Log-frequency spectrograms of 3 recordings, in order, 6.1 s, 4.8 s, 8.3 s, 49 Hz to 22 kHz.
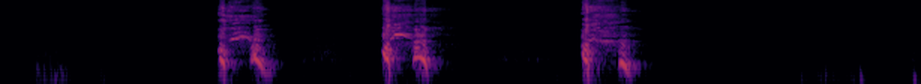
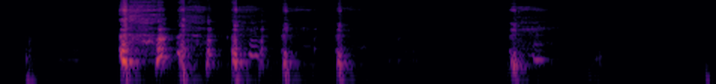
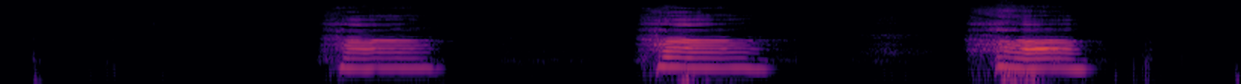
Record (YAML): three_cough_length: 6.1 s
three_cough_amplitude: 1840
three_cough_signal_mean_std_ratio: 0.3
cough_length: 4.8 s
cough_amplitude: 2421
cough_signal_mean_std_ratio: 0.27
exhalation_length: 8.3 s
exhalation_amplitude: 1299
exhalation_signal_mean_std_ratio: 0.36
survey_phase: beta (2021-08-13 to 2022-03-07)
age: 65+
gender: Male
wearing_mask: 'No'
symptom_none: true
smoker_status: Ex-smoker
respiratory_condition_asthma: false
respiratory_condition_other: false
recruitment_source: REACT
submission_delay: 1 day
covid_test_result: Negative
covid_test_method: RT-qPCR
